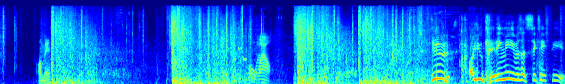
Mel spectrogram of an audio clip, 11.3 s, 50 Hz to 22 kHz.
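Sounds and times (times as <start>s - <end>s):
speech: 0.8s - 1.6s, 5.0s - 5.5s, 8.6s - 11.3s
video game gunfire: 1.0s - 2.2s, 3.4s - 4.9s, 5.9s - 9.0s.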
